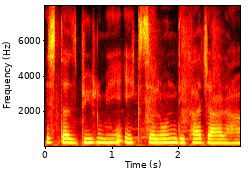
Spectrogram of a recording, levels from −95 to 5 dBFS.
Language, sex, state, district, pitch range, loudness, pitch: Hindi, female, Assam, Kamrup Metropolitan, 215-230 Hz, -15 LUFS, 220 Hz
